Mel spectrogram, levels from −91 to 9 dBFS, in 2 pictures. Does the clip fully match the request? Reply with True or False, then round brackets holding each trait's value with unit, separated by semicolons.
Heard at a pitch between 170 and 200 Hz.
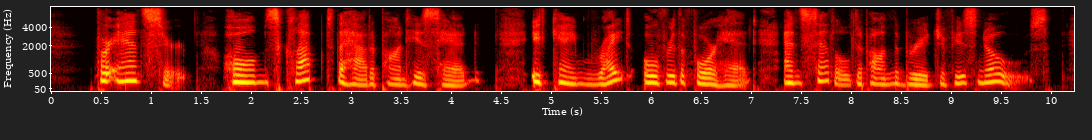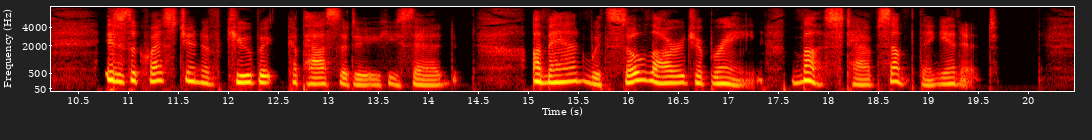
True (190 Hz)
